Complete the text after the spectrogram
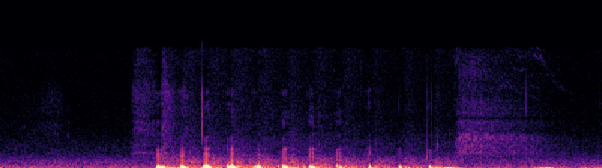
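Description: A man laughs softly into a microphone.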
